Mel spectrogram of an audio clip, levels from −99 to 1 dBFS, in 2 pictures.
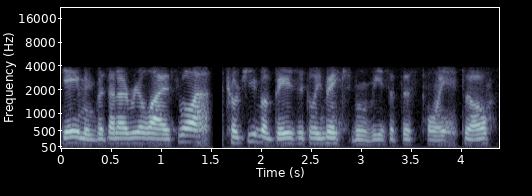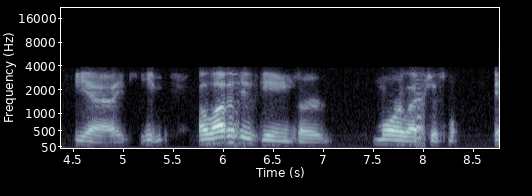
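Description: Lost AMR speech frames break up this narrowband mobile speech clip at 1.36–1.63 s, 3.84–4.03 s, 6.00–6.20 s and 7.94–8.04 s. When a frame fails its checksum, the decoder repeats the last good pitch and vocal tract settings at falling gain. The 260 ms and 180 ms gaps stretch into a drawn-out tone that fades to silence. The 6.0 s stretch has brief gaps of at most 40 ms that cause only quick dips and warble. Speech resumes weak or rough, within the roughly 150 Hz to 3.5 kHz AMR-NB band, with light codec colouring that fits the 12.2 kbps mode.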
